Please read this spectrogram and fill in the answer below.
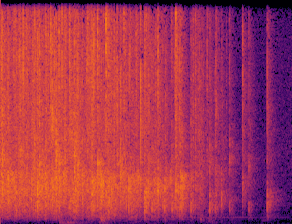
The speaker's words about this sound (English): It's awesome. Give them a round of applause, you guys. Very, very cool. Great job.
